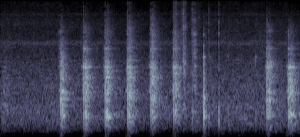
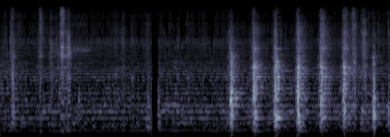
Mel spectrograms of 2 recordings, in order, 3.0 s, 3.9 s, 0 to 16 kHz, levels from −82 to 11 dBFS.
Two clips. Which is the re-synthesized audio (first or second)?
second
